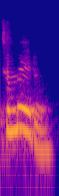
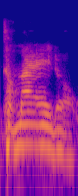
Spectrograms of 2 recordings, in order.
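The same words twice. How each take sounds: First: It is said with an American pronunciation. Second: It is said with a British pronunciation. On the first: "we say tomato" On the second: "we don't say tomato"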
